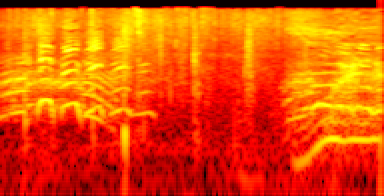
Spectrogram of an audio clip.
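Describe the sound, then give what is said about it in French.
A small prehistoric animal, a close cousin of the horse, whinnies as it comes out of a large clump of ferns in a hot, humid, nearly tropical marsh near Messel, Germany: a shrill, quavering neigh, then a brief pause and a second rising, drawn-out whinny. No one speaks. “À part le hennissement, cette bestiole n'a pas vraiment l'air d'un cheval.”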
